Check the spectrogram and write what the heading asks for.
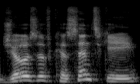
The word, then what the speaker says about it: Joseph Kosinski: And by the way, word has it that they're going to be rebooting Twister with Joseph Kosinski.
